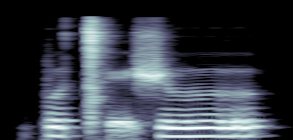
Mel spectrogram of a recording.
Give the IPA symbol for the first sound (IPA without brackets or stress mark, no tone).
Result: p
